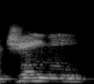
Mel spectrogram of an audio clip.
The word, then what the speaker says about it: Jaime: The J in Jaime here is pronounced with an H sound, like it would Jaime. be pronounced in Spanish. But Michael and the detective pronounce Jaime with the J sound.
